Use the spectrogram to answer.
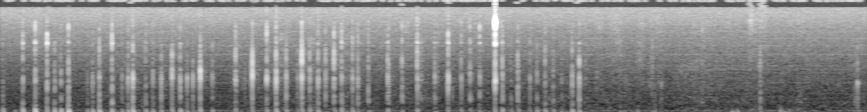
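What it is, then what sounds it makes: Plastic cream tube. Fingertips tap and scratch a soft plastic cream tube held in the hands. The result is a quiet, dense run of fast, dry clicks and scrapes with no ring. The taps are sharp and frequent in the first half and thin out into softer scratching toward the end.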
